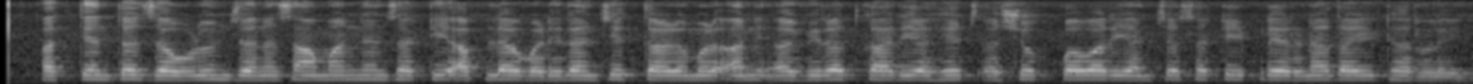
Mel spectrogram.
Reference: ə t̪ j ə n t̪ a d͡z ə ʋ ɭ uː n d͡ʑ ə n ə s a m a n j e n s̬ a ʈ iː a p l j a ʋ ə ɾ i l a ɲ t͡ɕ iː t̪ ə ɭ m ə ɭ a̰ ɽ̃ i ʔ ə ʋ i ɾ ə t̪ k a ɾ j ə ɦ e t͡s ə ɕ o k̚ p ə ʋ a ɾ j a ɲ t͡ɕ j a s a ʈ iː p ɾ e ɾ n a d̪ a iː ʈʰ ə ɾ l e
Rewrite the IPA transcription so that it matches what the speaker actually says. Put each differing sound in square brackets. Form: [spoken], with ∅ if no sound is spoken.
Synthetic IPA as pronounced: ə t̪ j ə n t̪ [ə] d͡z ə ʋ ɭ uː n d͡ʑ ə n ə s a m a n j [a] n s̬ a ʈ iː a p l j a ʋ ə [ɽ] i l a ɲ t͡ɕ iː t̪ ə ɭ m ə ɭ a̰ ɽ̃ i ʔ ə ʋ i ɾ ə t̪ k a ɾ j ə ɦ e t͡s ə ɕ o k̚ p ə ʋ a ɾ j a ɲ t͡ɕ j a s a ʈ iː p ɾ e ɾ [ɳ] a d̪ a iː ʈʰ ə ɾ l e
